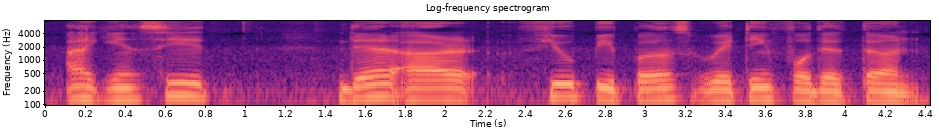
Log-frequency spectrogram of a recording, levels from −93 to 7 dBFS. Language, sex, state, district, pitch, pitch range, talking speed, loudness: English, male, Arunachal Pradesh, Lower Dibang Valley, 115 Hz, 105-125 Hz, 150 wpm, -17 LUFS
